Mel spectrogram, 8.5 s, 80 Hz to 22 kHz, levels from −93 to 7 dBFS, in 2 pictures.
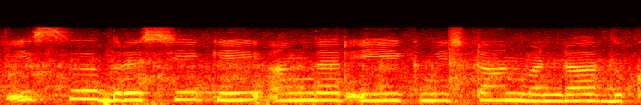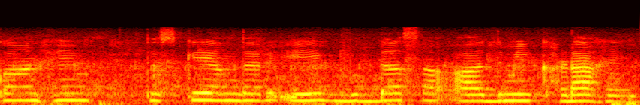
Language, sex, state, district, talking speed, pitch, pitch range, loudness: Hindi, male, Rajasthan, Jaisalmer, 120 wpm, 255 Hz, 240-265 Hz, -18 LUFS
